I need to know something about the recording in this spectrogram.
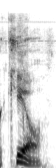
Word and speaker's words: Keel: a big band called kale or keel there you go you kill how you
